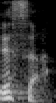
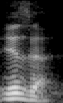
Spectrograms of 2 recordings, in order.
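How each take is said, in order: First: The middle consonant is a hissing S sound. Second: The middle consonant is a buzzing Z sound. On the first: The speaker calls it wrong. "there is no Z sound. So it will come out Issa" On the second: The speaker calls it right. "The Z sound"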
